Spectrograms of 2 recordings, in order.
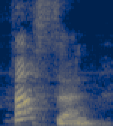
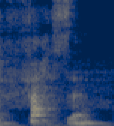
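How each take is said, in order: First: Fasten with a plain s, silent t; fasten, t left silent; careful pronunciation. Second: Fasten whispered, ending -en clear; whispered sounding. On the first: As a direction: say fasten as fas-en, no t. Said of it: "tricky at the end". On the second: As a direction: breathe fasten softly, stress the -en ending. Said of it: "the n at the end is an E and an N". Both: Shown as a demonstration.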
